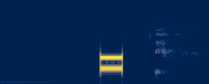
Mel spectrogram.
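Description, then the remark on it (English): A single short voicemail beep, a steady two-toned electronic tone lasting a fraction of a second, followed by a faint brief blip, over a low hum. “You can please leave any messages or requests after the beep.”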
